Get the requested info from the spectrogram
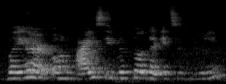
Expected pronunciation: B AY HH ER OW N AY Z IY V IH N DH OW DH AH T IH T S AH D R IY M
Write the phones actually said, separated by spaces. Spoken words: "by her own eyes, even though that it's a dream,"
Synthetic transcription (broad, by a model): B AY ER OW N AY S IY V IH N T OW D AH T IH T S AH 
